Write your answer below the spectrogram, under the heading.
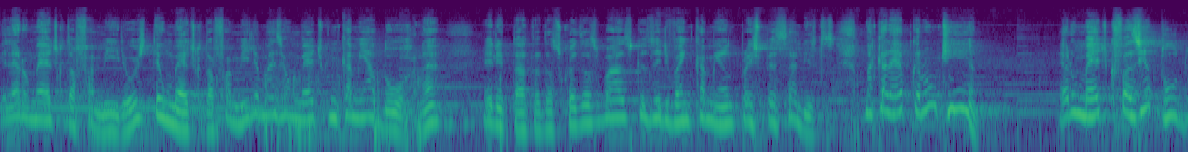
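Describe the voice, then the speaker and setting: Amid audible room echo and noticeable background noise, a man talks at a very fast pace in a high voice with very wide pitch swings. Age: 60s. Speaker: pastor. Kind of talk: sermon. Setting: church.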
